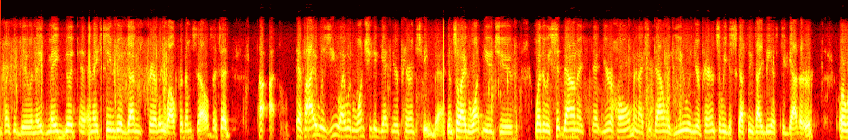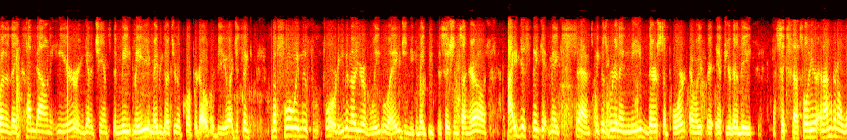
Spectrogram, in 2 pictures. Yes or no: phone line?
yes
